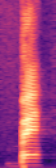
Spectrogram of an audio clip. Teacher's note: लिप से पूरे मुंह को क्लोज कर लिया और फिर सडन पूरा खोल दिया, तो एयर मतलब फोर्स के साथ एनर्जी से रिलीज हो रही है। इसलिए शब्द प्लोजिव, प्लोजिया होता ना एक्सप्लोजिव या एक्सप्लोजन यानी विस्फोट होना।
